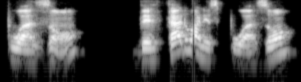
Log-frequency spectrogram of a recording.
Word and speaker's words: poison: When letter S appears between two vowels, a single S appears between two vowels, the sound becomes what? Z. You get that? So we say poison.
